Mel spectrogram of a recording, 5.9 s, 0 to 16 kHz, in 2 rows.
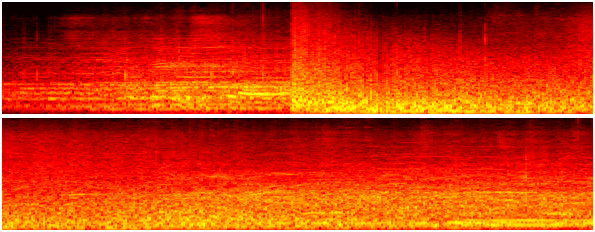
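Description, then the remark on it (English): A single loud explosion booms out after a low rumbling lead-in, followed by a sustained roar of noise and commotion that keeps going to the end: a bomb explosion at the Boston Marathon in April 2013. “Look, we're interrupting your program because there have been 2 explosions today at the Boston Marathon.”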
